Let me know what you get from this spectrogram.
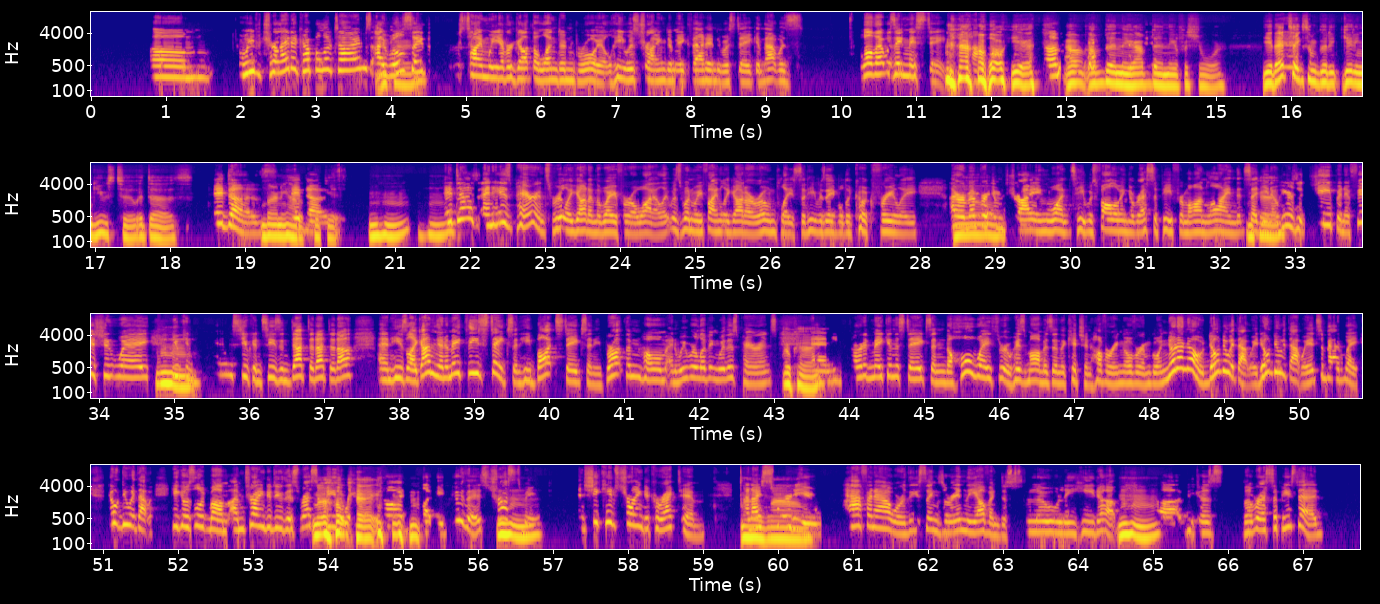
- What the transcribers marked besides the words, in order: distorted speech; static; laughing while speaking: "Oh"; laugh; other background noise; laughing while speaking: "Okay"; chuckle
- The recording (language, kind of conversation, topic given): English, unstructured, How can you talk about budget-friendly eating without making it feel limiting?
- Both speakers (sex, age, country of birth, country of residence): female, 40-44, United States, United States; female, 60-64, United States, United States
